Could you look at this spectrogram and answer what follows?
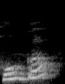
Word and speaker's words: jugo: Se acorda que o J em espanhol tem som de RR? Então vai ficar jugo de naranja.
